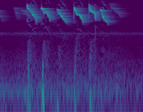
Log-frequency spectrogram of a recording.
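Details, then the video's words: Oriental white-eye singing energetically in the ngalas style, calling out to rivals to stir untrained birds. Six high, thin, sharply descending whistled notes arrive in quick bursts, with faint low clicks underneath. "Burung Pleci Gacor Ngalas Nembak Mangil Lawan,Memicu Emosi Pleci Bahan"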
